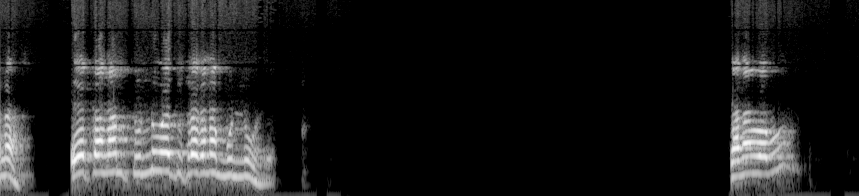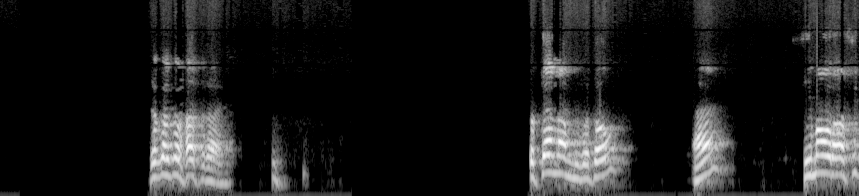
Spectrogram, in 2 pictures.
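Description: A man speaks with animation through a headset microphone, in short bursts with pauses.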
